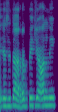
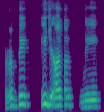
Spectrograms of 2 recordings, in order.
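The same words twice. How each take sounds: First: रब्बी जअलनी run together as one phrase; joined reading. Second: Slow रब्बी इजअलनी with the इ sounded after a break; separated reading. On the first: Teacher showing students the joined reading of रब्बी जअलनी. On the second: Teacher showing students how to read रब्बी इजअलनी separately, slowly. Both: Shown as a demonstration. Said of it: "हम अलहदा करें तो पढ़ते थे".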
